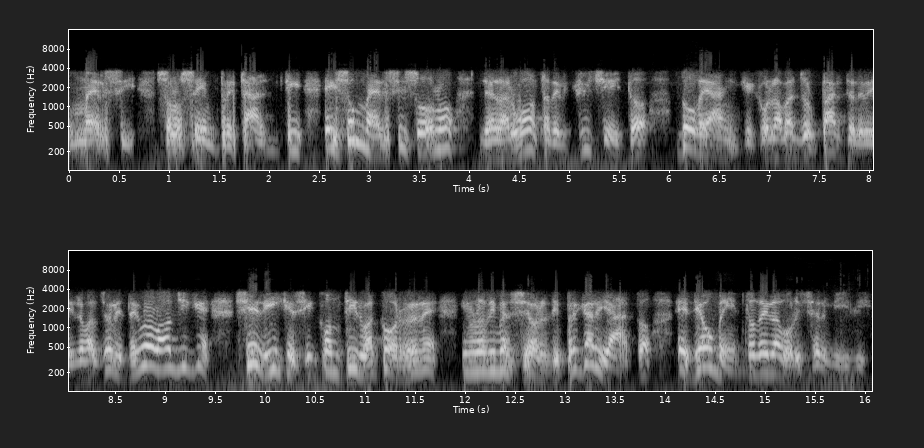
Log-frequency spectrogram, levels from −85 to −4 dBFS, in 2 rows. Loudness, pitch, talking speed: -23 LUFS, 370 Hz, 155 wpm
